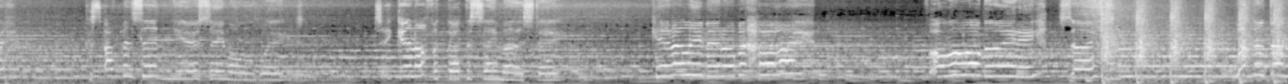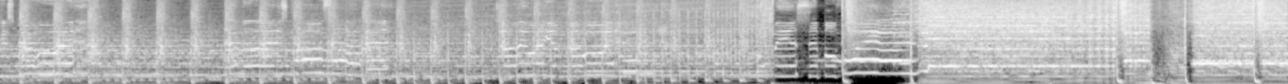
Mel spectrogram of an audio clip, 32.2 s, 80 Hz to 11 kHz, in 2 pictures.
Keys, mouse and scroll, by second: 0.4 right click, 1.2 right click, 2.9 double click, 8.0 double click, 14.9 ctrl+shift+click, 16.4 ctrl+shift+click, 18.3 ctrl+shift+click, 19.3 ctrl+shift+click, 20.3-21.0 ctrl+scroll up 1, 21.4 ctrl+shift+click, 25.6 ctrl+scroll down 1, 28.4 right click, 30.9 right click.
